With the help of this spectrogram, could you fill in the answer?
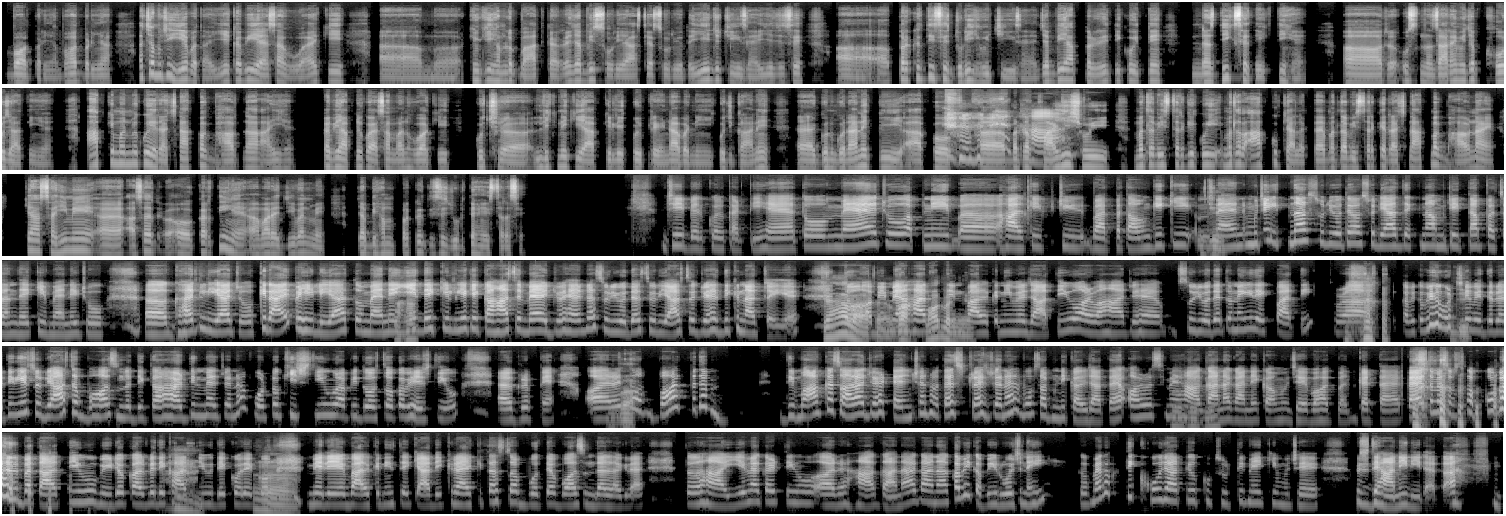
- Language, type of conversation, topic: Hindi, podcast, सूर्यास्त देखते वक्त तुम्हारे मन में क्या ख्याल आते हैं?
- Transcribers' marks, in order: laugh; laughing while speaking: "कभी-कभी"; chuckle; tapping; laugh; chuckle; chuckle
